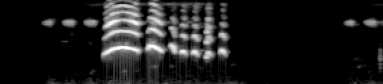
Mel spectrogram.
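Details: Mature forest decoy laughingthrush, quieter and more distant: a few soft high pips, a long arched whistle, then a rapid run of about seven stuttering descending notes, followed by more soft pips.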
